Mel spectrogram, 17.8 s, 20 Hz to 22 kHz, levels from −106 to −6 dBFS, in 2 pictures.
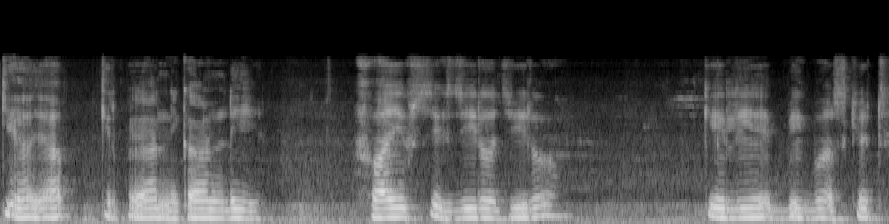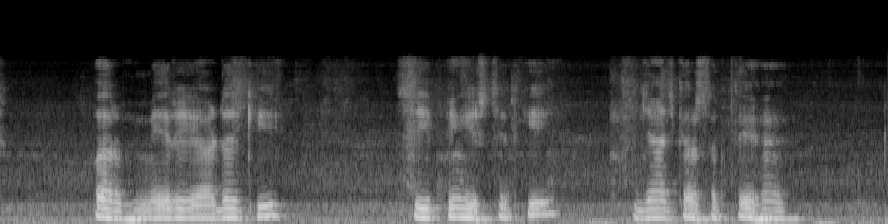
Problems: background sounds at intervals, low volume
